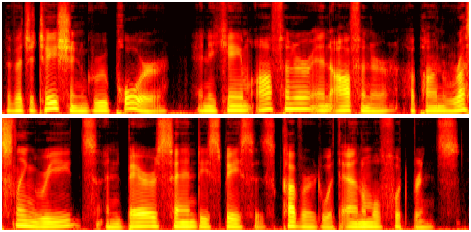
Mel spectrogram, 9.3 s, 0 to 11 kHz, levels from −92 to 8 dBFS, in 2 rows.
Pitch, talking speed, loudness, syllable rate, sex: 120 Hz, 135 wpm, -21 LUFS, 4.3 syllables/s, male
